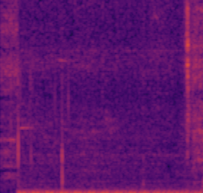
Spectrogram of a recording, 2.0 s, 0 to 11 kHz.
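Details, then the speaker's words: Nissan Xterra 3.3 V6 starting right up and settling into a steady low idle with a few clicks, no check engine light yet, after head reinstalled and new fuel injectors while chasing bank 2 running rich. "as you can see it starts right up we don't have any check engines light yet on"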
